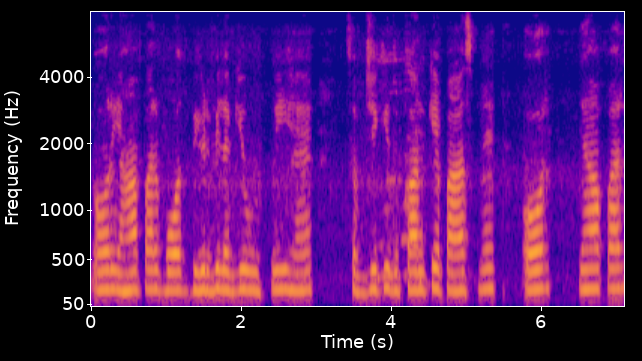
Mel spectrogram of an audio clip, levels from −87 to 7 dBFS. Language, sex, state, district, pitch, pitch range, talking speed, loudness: Hindi, male, Rajasthan, Jaipur, 190 Hz, 185-200 Hz, 160 wpm, -19 LUFS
